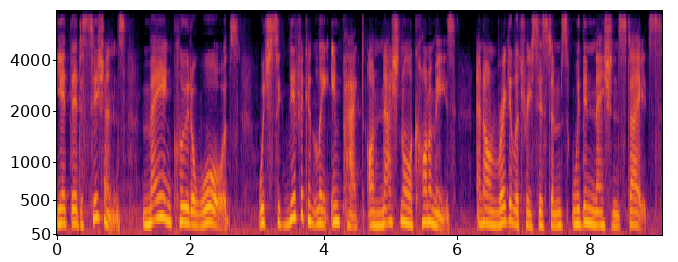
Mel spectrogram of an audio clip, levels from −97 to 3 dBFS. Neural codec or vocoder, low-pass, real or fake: codec, 16 kHz, 16 kbps, FunCodec, trained on LibriTTS, 50 frames a second; 7.2 kHz; fake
